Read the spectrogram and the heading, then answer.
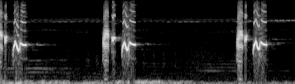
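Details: Golden-fronted leafbird singing energetically with filler phrases: three short paired bursts roughly a second apart, each a harsh broad chirp followed by a slurred, slightly falling whistle, with a faint steady high tone behind.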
